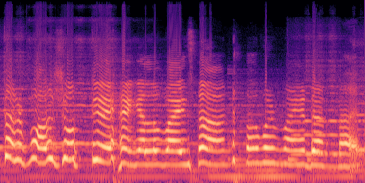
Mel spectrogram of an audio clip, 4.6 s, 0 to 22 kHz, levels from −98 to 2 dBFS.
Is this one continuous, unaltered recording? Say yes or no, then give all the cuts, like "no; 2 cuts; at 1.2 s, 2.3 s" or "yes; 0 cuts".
yes; 0 cuts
